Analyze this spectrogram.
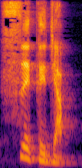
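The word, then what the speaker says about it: sekejap: অথবা সেতার অনেকে বলে না ভাই মূলত সঠিক উচ্চারণটা হবে সেকেজাপ সেকেজাপ অথবা সেভেন তার আর এই লাগি মানে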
